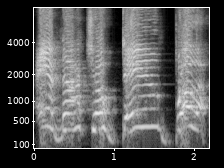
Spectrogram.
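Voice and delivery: high, screamed drill-sergeant rage; furious outburst. Acted. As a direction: explode into slow full-volume shouting. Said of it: "He's like".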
